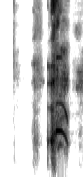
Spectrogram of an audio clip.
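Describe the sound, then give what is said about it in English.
A brief throaty rasp followed by one loud cough, then a faint breath; no talking. “Sorry, I'm going to hit the cough button.”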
